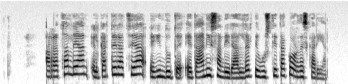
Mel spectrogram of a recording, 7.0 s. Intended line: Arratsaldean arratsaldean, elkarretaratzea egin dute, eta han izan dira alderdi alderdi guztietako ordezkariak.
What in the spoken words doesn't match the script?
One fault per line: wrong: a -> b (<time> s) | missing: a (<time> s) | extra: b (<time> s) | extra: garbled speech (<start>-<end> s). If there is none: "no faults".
missing: arratsaldean (1.8 s)
missing: alderdi (5.2 s)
